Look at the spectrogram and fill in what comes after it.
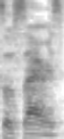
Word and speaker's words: Osiris: Oh yeah, Osiris or Siri? – It's Osiris. – It's Osiris. – It's pronounced Osiris, but he was awful.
